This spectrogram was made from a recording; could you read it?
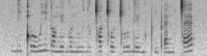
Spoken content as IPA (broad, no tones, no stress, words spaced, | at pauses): diǃowidɒ ŋeɡonṳ do̤ǀɒǀoǀo̤ deɡṳ pʼipʼæŋo̤ǀæ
